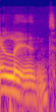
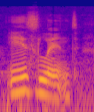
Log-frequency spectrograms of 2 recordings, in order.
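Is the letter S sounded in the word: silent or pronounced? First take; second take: silent; pronounced. First: The S is silent in the word. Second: The S is pronounced in the word. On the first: The speaker calls it right. "vocês viram que eu falei island" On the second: The speaker calls it wrong. "Eu não falei Iceland or Island, porque nessa palavra a gente não pronuncia a letrinha S"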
